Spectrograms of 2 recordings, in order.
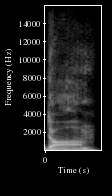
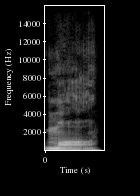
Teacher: British people don't pronounce the letter R at the end of words. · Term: The R disappears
